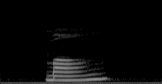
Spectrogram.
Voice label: "meng2", chinese pinyin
